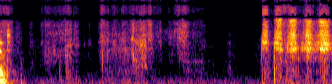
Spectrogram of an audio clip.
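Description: Paper and card stock being handled and refolded by hand: faint rustles and slides, then a louder rustle near the end.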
